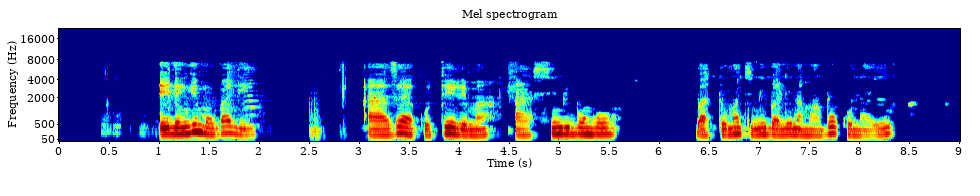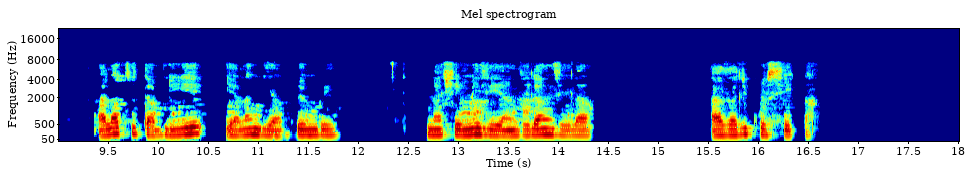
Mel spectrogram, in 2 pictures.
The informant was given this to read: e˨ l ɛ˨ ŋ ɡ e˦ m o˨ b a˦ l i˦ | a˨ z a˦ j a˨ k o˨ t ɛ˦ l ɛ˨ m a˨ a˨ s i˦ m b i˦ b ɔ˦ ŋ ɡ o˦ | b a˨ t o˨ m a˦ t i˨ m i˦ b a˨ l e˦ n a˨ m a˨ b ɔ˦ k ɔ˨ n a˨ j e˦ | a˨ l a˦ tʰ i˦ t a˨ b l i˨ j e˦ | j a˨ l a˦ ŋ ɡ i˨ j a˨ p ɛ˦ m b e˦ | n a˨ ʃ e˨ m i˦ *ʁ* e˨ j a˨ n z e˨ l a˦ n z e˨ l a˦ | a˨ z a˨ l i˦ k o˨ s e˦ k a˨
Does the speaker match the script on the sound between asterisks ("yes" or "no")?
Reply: no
